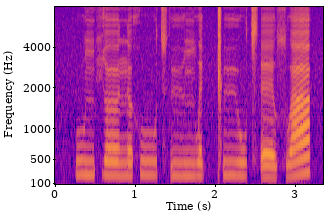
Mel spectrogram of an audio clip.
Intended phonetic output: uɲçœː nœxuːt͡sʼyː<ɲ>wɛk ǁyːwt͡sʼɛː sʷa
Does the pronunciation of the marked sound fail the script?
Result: no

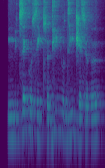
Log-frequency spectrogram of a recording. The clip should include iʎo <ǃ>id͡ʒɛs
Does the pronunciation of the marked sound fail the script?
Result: yes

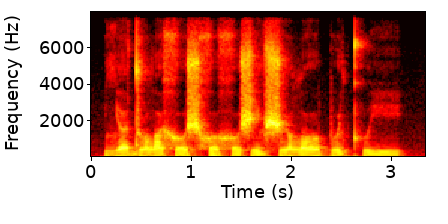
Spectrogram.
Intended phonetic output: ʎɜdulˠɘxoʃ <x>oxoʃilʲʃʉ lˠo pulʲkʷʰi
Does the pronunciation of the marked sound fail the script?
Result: no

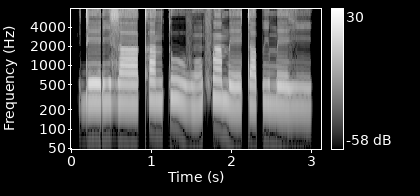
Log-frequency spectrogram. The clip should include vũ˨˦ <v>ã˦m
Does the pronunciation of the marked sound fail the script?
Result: yes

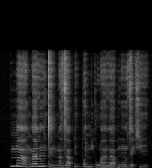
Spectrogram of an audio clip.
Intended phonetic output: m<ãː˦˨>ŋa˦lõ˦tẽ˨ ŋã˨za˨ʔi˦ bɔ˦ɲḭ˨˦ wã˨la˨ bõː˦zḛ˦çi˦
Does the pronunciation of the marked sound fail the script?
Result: no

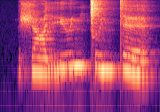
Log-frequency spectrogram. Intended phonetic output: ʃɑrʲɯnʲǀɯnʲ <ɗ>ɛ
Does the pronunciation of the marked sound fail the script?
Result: yes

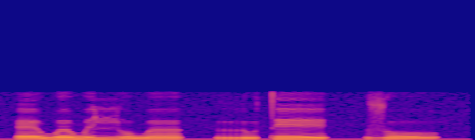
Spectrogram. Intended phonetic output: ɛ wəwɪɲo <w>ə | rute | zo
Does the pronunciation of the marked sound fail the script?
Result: no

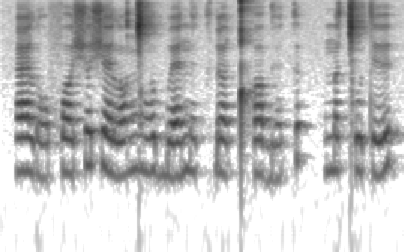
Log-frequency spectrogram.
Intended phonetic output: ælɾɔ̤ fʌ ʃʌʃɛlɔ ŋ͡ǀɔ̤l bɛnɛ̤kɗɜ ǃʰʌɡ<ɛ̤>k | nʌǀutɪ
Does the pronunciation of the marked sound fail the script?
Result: no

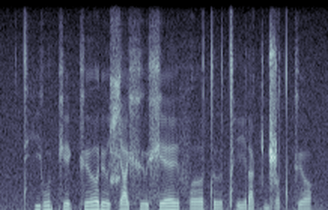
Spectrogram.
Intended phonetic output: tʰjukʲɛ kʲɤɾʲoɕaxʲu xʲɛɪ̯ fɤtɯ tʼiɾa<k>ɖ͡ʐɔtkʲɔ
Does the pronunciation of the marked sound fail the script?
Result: no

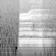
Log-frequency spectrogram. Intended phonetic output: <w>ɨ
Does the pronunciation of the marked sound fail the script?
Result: yes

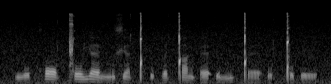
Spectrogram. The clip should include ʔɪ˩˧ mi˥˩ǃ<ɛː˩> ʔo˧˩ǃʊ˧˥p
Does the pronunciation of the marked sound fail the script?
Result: no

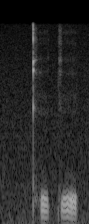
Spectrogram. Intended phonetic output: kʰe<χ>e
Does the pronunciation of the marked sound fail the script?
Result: yes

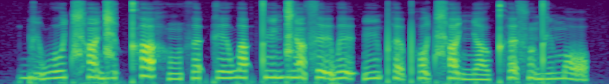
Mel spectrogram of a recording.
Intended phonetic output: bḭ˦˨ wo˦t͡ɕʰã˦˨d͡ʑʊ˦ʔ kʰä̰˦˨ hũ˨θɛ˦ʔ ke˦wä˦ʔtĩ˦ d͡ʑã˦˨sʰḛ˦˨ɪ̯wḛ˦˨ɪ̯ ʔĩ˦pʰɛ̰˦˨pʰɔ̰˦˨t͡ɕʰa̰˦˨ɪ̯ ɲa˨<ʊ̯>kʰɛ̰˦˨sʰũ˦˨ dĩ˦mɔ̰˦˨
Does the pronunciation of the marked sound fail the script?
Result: no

